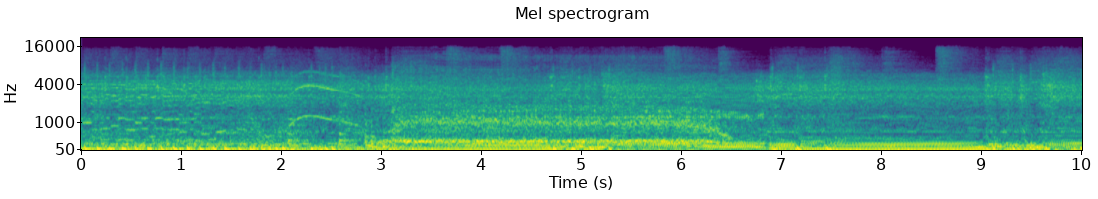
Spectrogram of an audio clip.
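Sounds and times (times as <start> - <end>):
bass: 0.0 - 10.0
distorted electric guitars: 0.0 - 10.0
drums: 0.0 - 10.0.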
